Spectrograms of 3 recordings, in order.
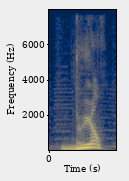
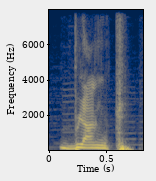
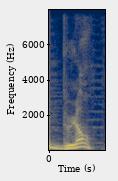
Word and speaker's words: blanc: In French, on that word, you do not pronounce the C. You say blanc. You do not say blanc.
